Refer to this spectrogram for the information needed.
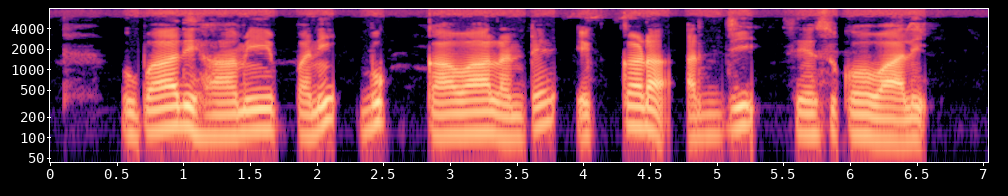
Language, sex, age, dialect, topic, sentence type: Telugu, male, 18-24, Southern, banking, question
